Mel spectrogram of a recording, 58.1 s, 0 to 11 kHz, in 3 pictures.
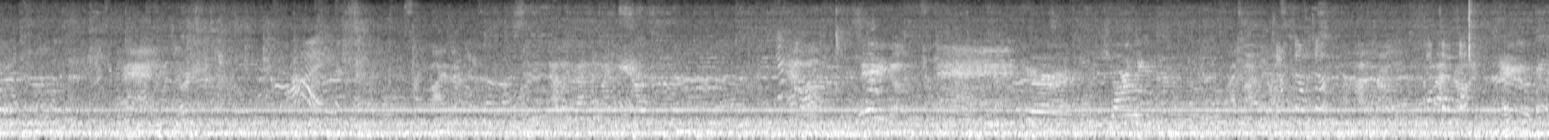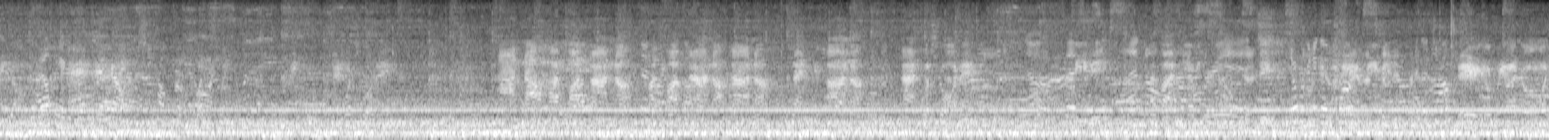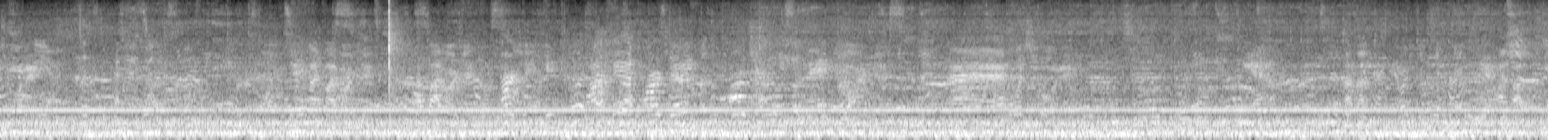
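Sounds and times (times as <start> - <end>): constant hum: 0.0 - 58.0.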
